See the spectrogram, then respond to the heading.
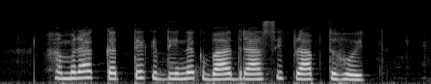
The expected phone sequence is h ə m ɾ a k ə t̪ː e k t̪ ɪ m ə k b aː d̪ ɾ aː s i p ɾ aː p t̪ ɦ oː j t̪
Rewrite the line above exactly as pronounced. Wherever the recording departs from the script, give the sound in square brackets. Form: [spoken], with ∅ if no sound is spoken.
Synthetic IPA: h ə m ɾ a k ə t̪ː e k [d̪] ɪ [n] ə k b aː d̪ ɾ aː s i p ɾ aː p t̪ ɦ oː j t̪

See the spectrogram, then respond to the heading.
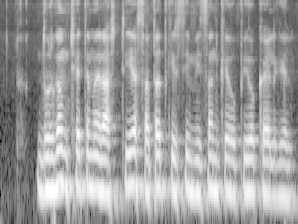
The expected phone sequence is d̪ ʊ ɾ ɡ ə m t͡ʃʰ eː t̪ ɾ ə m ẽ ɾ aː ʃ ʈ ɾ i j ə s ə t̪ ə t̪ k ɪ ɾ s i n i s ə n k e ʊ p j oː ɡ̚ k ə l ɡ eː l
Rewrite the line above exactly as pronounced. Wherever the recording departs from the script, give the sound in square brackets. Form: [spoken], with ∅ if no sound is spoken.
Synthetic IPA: d̪ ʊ ɾ ɡ ə m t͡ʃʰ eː t̪ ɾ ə m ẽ ɾ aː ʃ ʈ ɾ i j ə s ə t̪ ə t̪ k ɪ ɾ s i [m] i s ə n k e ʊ p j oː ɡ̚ k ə l ɡ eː l

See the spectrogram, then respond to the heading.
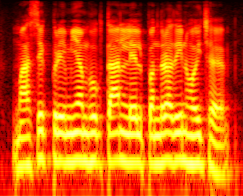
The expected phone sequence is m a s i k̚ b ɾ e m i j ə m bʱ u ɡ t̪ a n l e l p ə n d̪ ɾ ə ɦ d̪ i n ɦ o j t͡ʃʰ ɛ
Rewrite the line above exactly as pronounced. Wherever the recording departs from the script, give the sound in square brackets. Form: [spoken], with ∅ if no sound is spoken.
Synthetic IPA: m a s i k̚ [p] ɾ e m i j ə m bʱ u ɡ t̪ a n l e l p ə n d̪ ɾ ə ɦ d̪ i n ɦ o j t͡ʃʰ ɛ

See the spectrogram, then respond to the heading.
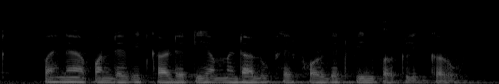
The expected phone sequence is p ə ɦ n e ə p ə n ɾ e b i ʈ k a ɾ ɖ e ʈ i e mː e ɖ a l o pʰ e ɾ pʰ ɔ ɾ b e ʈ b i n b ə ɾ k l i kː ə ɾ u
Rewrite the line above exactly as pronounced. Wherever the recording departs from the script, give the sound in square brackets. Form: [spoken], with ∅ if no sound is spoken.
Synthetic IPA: p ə ɦ n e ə p ə n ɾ e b i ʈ k a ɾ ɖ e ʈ i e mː e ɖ a l [u] pʰ e ɾ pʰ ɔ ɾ [ɡ] e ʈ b i n [p] ə ɾ k l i kː ə ɾ u

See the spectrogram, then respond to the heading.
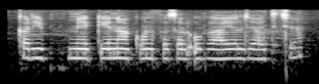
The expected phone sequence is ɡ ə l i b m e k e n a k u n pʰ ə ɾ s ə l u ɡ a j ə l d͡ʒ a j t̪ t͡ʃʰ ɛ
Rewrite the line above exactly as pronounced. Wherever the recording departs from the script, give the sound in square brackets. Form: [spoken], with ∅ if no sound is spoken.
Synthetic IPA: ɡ ə [ɾ] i b m e k e n a k [o] n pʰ ə [∅] s ə l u ɡ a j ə l d͡ʒ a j t̪ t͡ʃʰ ɛ

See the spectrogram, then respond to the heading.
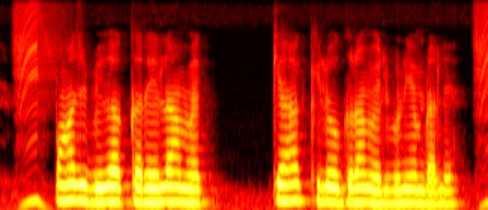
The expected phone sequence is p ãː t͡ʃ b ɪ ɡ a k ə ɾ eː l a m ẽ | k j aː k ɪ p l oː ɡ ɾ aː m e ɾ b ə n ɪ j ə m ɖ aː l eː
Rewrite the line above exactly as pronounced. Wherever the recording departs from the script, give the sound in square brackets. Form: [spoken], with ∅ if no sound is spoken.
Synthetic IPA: p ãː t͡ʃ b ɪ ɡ a k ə ɾ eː l a m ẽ | k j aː k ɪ [∅] l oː ɡ ɾ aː m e [l] b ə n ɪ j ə m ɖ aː l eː

